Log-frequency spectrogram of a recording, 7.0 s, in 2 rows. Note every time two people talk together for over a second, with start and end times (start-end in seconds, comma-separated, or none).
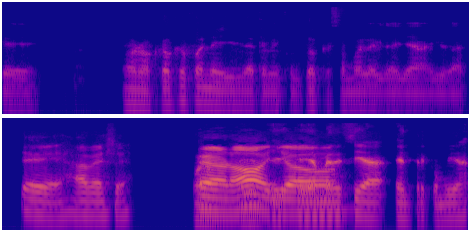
4.9-6.2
